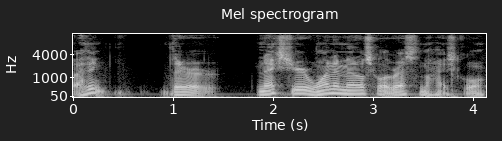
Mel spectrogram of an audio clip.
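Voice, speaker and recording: Loud and at a medium pitch, a man's voice makes very wide pitch swings in a very clean recording with a silent background. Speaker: streamer. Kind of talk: casual chat.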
